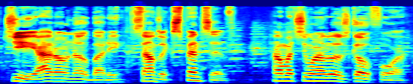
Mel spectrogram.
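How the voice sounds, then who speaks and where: A man's voice: mid-range voice, lively intonation, moderate pace, bright, forceful tone, faint music behind. Man playing a wisecracking 1920s radio sports host. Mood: curious. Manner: folksy, slangy, sardonic. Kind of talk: 1920s radio broadcast acting with period slang.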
